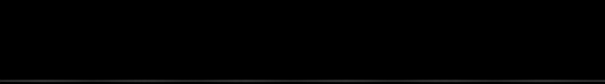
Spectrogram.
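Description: A steady, faint, low pure tone held throughout, gently swelling about once a second: a simulated hearing test tone.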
